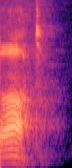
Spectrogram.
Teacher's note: Das Problem heißt nämlich Auslautverhärtung. Im Deutschen wird der Auslaut verhärtet oder stimmlos. Man spricht da von Desonorisierung.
